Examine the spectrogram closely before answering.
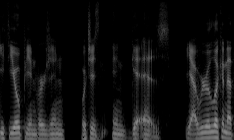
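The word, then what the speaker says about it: Ge'ez: because if you look up online how to pronounce GE e and it's gez but yeah gz that's that's the Ethiopian really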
